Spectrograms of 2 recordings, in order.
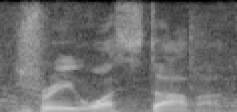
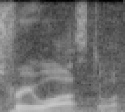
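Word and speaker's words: Srivastava: I've wrote it phonetically. Tree Wastava. You're very close. There we go. How close am I? very very close. It's Shri Wasta.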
